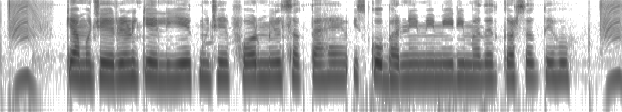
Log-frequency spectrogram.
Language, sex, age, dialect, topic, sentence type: Hindi, female, 18-24, Garhwali, banking, question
